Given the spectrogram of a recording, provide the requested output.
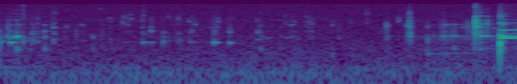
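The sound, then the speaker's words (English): A cognac stinger cocktail strained into a glass: a soft, uneven trickle of liquid with scattered drips, ending in a couple of bright glassy clinks. Quiet throughout, with no voices. “Straining this nicely.”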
